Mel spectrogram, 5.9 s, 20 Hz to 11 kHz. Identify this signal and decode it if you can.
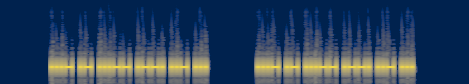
Morse code, heard as a keyed tone, about 40 wpm, 700 Hz. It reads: VA3PUS VA3PUS
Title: DXCC-100 Call Signs - 6 Characters - Repeated 2x - 40wpm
